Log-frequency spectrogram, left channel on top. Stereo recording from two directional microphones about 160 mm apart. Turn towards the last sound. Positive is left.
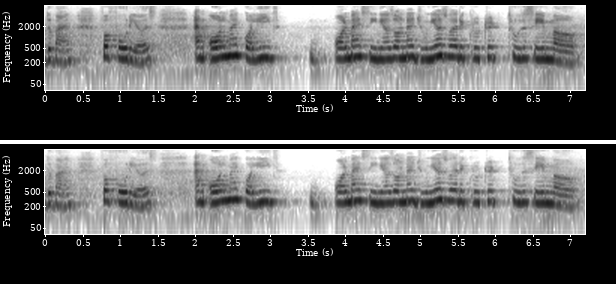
turn(degrees=-15)  # may be behind; listen again after turning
